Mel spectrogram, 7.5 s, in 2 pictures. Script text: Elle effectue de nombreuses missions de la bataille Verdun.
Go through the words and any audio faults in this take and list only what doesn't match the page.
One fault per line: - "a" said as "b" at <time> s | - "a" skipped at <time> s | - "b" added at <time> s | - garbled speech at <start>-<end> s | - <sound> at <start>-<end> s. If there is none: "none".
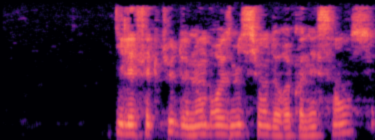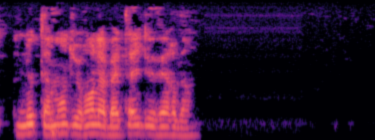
- "Elle" said as "Il" at 1.1 s
- "reconnaissance notamment durant" added at 2.8 s
- "de" added at 5.2 s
